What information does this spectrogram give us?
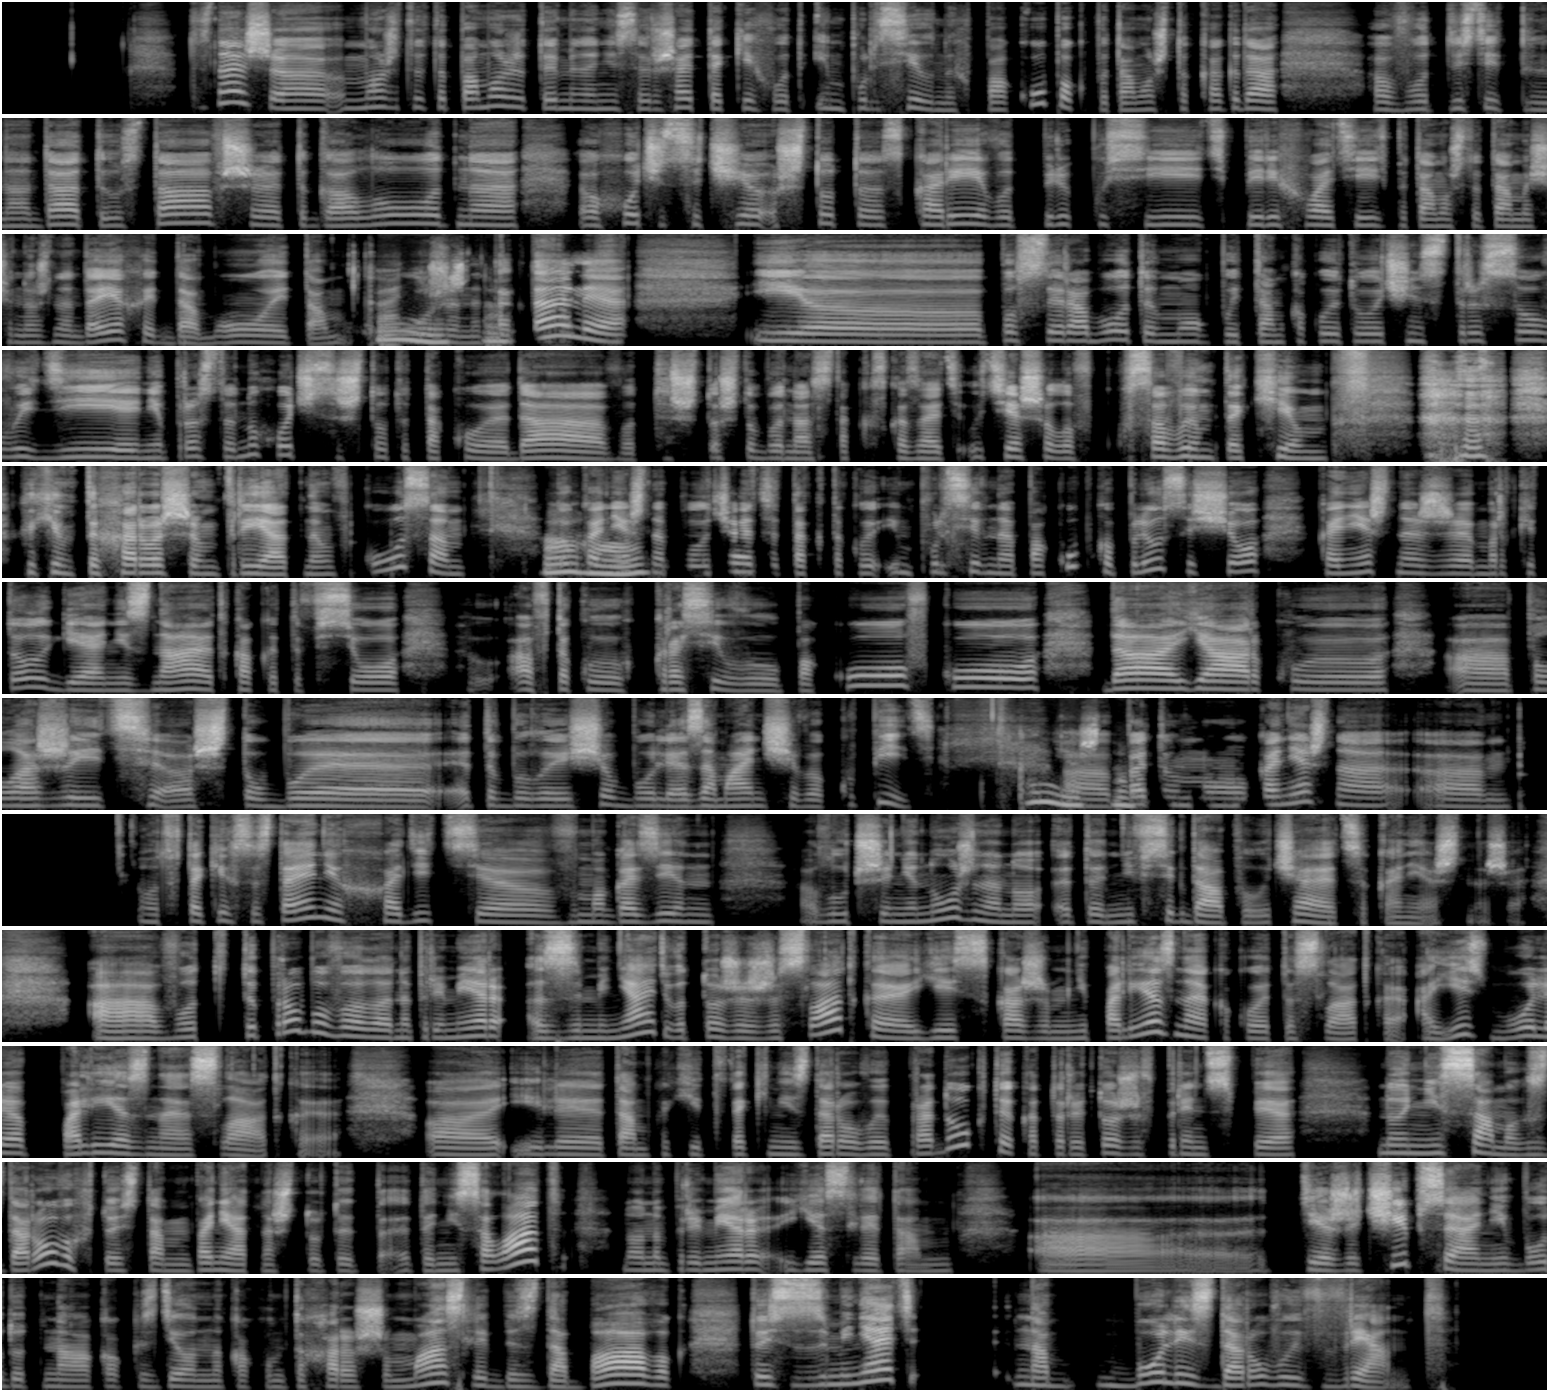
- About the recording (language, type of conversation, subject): Russian, advice, Почему я не могу устоять перед вредной едой в магазине?
- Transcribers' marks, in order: tapping; drawn out: "уставшая"; drawn out: "голодная"; chuckle; swallow; "вариант" said as "врянт"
